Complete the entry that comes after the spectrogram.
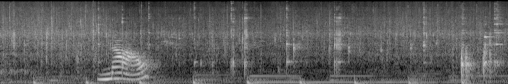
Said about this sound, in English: I've got 2 roughly chopped onions that go in as well.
